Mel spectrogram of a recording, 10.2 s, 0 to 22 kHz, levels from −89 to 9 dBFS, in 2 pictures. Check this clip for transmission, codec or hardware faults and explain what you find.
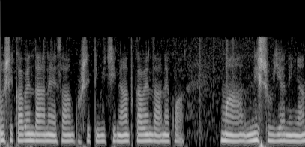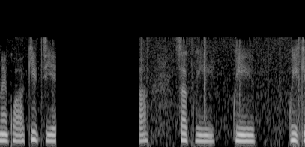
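Two faults stand out in this speech clip, carried over what sounds like a Bluetooth mSBC headset link whose band ends near 8 kHz with only light graininess.

Overdone noise removal runs through the whole clip. A noise suppressor set far too aggressively cuts any frequency band that sits close to its noise estimate, taking quiet parts of the voice along with the noise. The background sinks to near silence sprinkled with twinkling specks.

A playback stall runs from 6.01 s to 7.42 s, right after "ma níxuyaniñané kíi̱tsie". The output goes silent for about 1.4 s mid-flow and then resumes. The likely cause is the player running out of buffered data, or its audio thread being blocked, until it could recover.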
